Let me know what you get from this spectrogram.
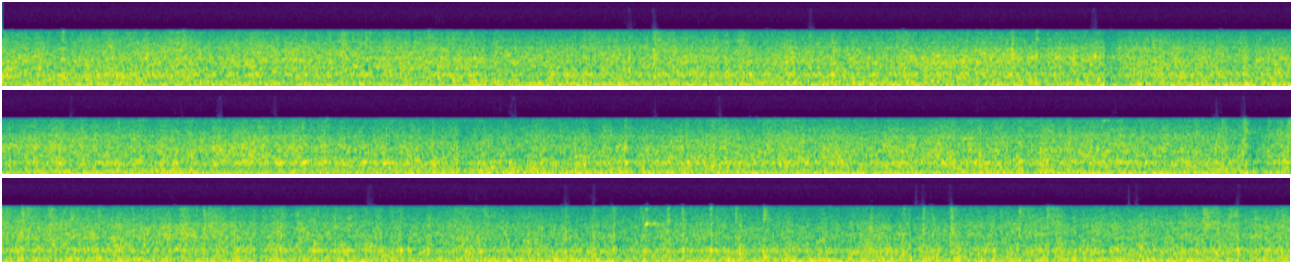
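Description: Miniature railway train running steadily, heard from its open passenger carriage: a constant rumble of the wheels on the track with a low steady hum underneath.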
